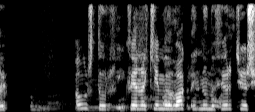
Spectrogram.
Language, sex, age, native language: Icelandic, male, 14, Icelandic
